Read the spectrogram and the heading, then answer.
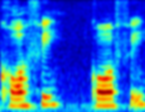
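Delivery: New York-accented speech. A speaker from New York, asked what to say, shows their New York accent. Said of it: "I can do my New York accent".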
